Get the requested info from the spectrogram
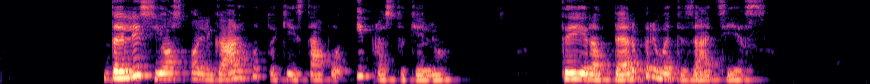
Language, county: Lithuanian, Klaipėda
